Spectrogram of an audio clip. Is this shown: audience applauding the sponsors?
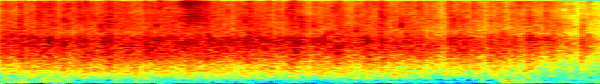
yes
